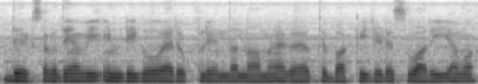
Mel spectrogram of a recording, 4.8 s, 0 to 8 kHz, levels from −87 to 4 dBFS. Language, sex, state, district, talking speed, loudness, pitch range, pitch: Punjabi, male, Punjab, Kapurthala, 200 wpm, -18 LUFS, 120-125 Hz, 120 Hz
